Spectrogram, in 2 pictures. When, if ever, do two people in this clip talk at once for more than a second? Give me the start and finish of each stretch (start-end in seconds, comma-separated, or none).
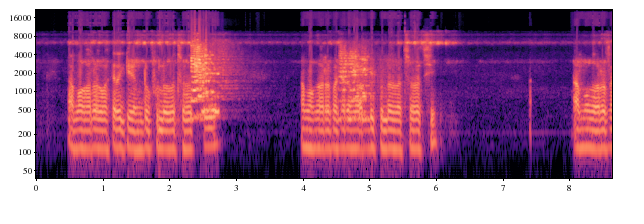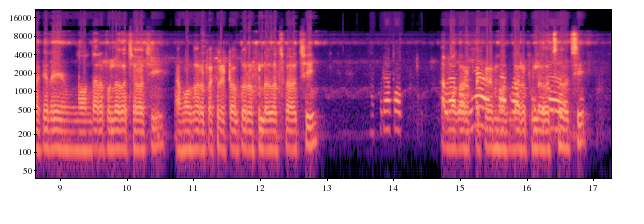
14.8-16.4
